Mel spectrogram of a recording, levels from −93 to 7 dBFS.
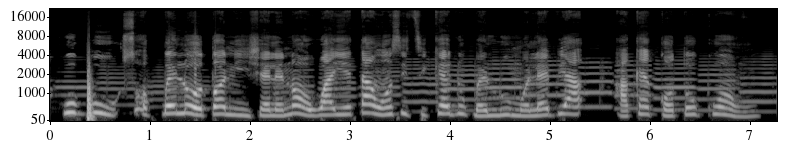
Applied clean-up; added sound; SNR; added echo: classical method spectral subtraction.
